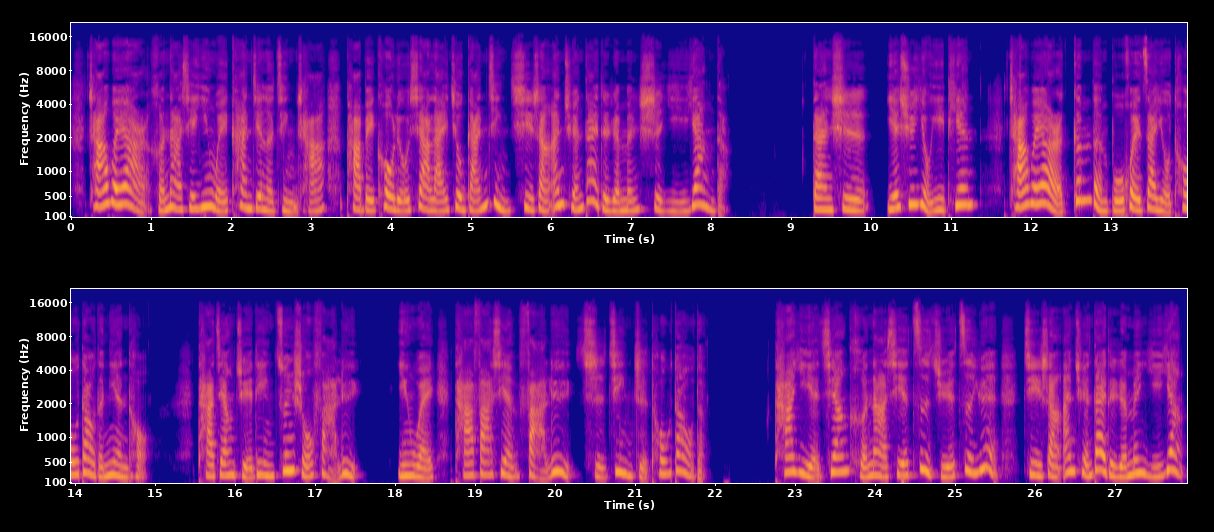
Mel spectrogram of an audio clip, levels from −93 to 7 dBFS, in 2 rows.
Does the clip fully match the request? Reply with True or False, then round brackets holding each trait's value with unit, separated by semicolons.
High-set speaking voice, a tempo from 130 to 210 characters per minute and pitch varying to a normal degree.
False (245 Hz; 205 characters per minute; 6.0 semitones)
